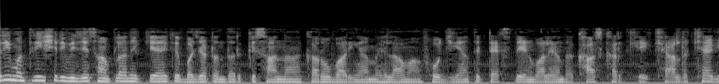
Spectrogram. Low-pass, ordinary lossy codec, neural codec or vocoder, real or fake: 5.4 kHz; none; none; real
